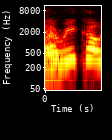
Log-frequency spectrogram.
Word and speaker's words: Errico: But you're right now Errico is good.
